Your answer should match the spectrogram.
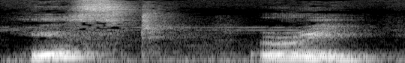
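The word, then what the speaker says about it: history: এখানে মাঝের ভাওয়েল ও এর উচ্চারণ হবে না। হিস্ট্রি, হিস্ট্রি মানে ইতিহাস।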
